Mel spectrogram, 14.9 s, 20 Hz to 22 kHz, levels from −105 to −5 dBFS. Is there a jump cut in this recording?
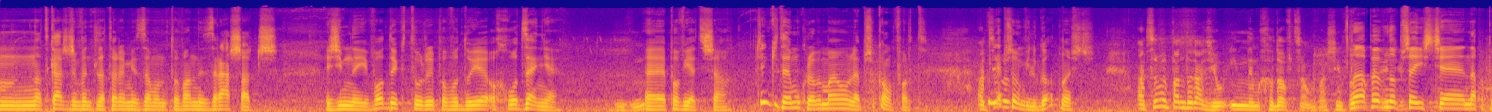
no; 0 cuts

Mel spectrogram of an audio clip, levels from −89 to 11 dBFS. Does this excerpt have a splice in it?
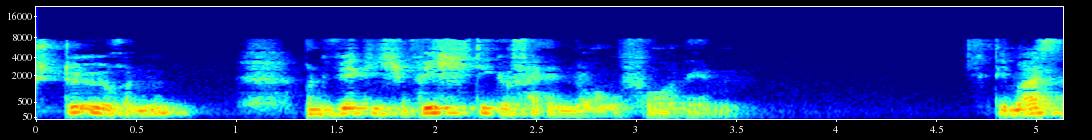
no; 0 cuts

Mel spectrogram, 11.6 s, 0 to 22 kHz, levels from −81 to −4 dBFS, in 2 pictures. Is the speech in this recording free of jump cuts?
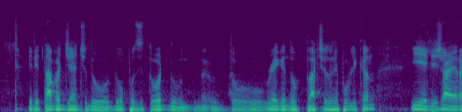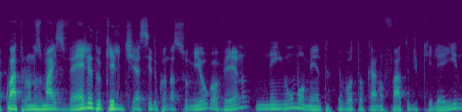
no; 2 cuts; at 2.9 s, 8.9 s

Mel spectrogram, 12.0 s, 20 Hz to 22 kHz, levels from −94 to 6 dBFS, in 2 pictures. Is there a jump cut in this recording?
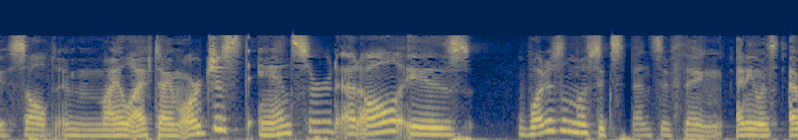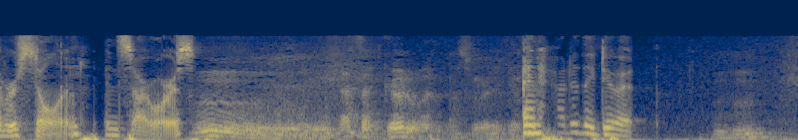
no; 0 cuts

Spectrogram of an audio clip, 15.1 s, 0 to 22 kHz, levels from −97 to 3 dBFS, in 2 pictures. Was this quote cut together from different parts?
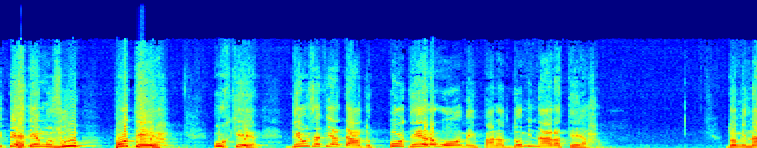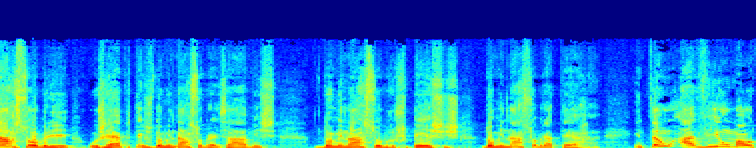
no; 0 cuts

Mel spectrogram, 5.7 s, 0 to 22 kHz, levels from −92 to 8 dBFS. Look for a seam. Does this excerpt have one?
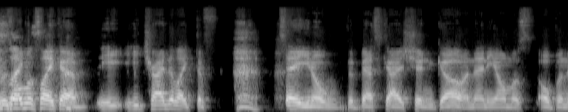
no; 0 cuts

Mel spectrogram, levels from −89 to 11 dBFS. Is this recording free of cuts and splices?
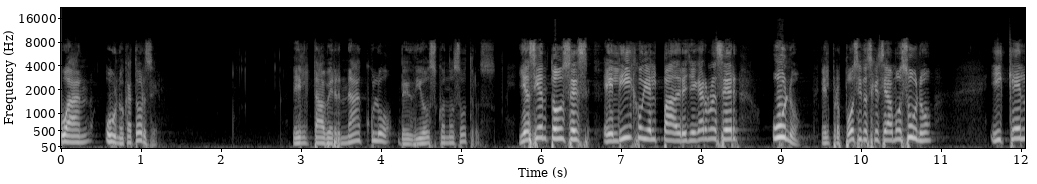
no; 2 cuts; at 5.6 s, 9.5 s

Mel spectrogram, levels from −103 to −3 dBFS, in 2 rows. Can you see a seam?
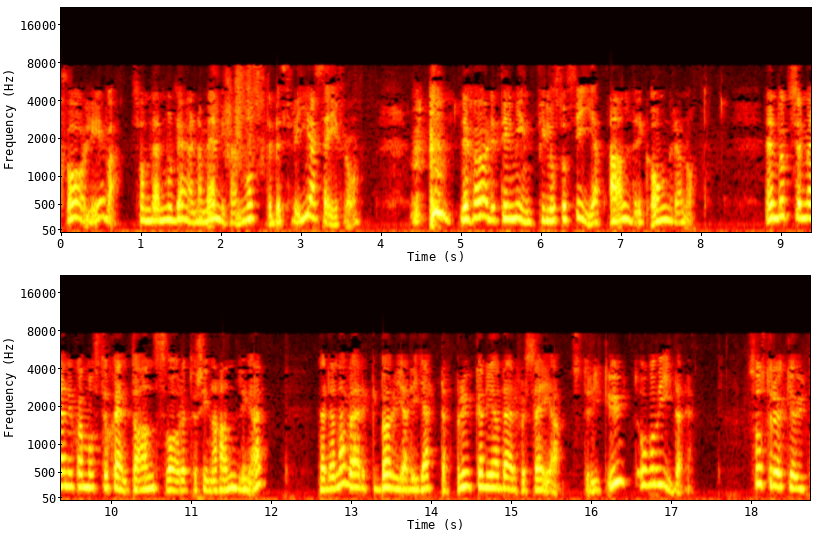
no; 0 cuts

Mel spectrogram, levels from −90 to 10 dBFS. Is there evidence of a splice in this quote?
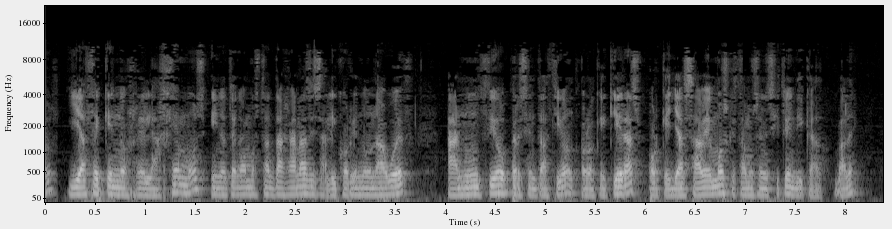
no; 0 cuts

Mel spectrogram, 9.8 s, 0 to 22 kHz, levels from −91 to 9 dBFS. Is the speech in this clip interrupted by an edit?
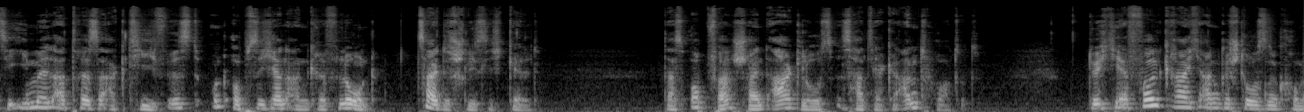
no; 0 cuts

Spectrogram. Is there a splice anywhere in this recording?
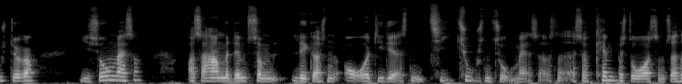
no; 0 cuts

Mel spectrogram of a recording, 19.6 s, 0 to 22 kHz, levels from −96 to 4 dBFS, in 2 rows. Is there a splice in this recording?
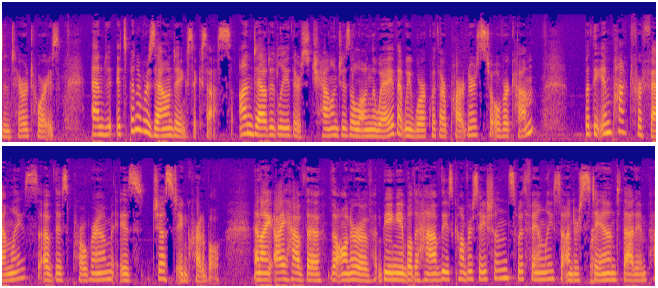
no; 0 cuts

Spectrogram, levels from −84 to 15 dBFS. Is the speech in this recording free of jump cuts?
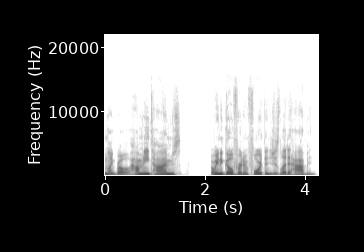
yes; 0 cuts

